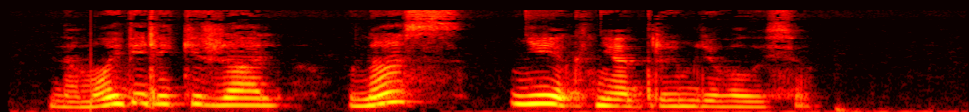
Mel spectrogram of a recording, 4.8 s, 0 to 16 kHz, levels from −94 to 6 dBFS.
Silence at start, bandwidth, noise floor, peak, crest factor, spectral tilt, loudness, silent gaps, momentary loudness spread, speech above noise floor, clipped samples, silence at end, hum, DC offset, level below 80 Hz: 0.25 s; 11.5 kHz; -60 dBFS; -10 dBFS; 18 dB; -5 dB/octave; -26 LUFS; none; 17 LU; 35 dB; under 0.1%; 0.65 s; none; under 0.1%; -64 dBFS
